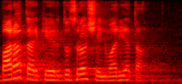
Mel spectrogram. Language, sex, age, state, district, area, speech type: Goan Konkani, male, 18-30, Goa, Bardez, rural, read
